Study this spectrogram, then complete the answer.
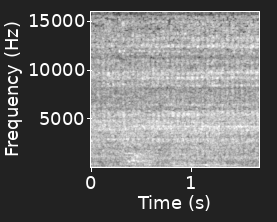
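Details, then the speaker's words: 2021 Range Rover SVR V8, crash-damaged salvage car, on battery charger, some coolant on floor: deep steady even idle with no stumble or skip; running smoothly. "we got a bit coolant on the floor that seems good it runs it runs good it seems okay"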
